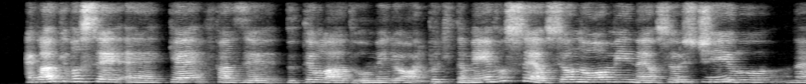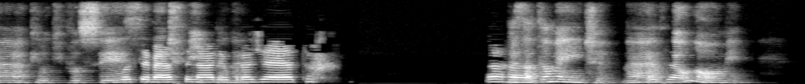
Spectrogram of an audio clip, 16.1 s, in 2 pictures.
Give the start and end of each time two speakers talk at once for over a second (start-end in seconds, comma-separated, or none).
9.3-10.5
